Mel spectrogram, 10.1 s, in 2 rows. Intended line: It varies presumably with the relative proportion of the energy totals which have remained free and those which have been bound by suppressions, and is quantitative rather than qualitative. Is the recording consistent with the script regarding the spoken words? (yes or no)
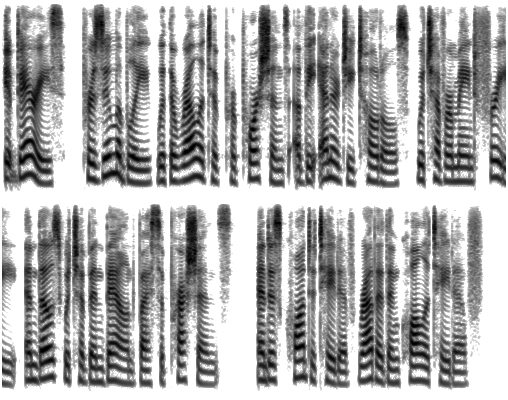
no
